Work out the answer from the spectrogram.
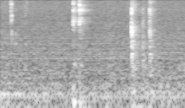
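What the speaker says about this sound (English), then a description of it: "by typing in the name" A few faint, scattered clicks of typing on a computer keyboard, quiet and close, with brief pauses between short bursts of keystrokes.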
